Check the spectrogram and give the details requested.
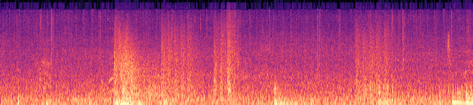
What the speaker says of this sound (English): We're getting some flank fire there.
